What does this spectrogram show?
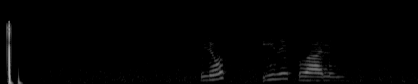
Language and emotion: Russian, neutral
